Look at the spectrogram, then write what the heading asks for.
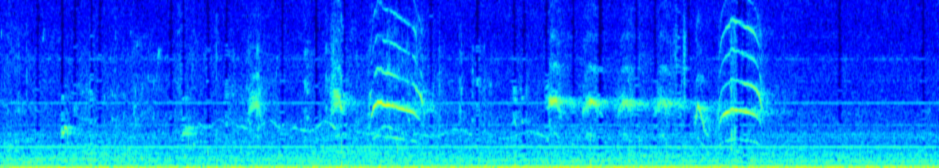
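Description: Small birds chirping: two arched, falling calls about three and five and a half seconds in, with a quick run of short high notes between them, over a steady low rumble.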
